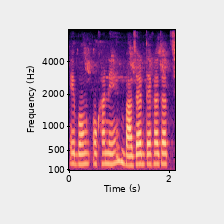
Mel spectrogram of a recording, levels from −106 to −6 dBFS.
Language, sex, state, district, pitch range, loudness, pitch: Bengali, female, Tripura, West Tripura, 215-220 Hz, -17 LUFS, 220 Hz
